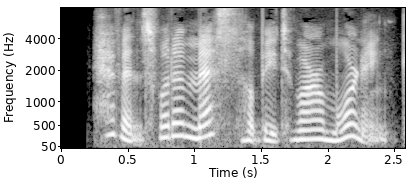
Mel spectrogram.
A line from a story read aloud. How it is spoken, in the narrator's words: Katharine exclaimed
